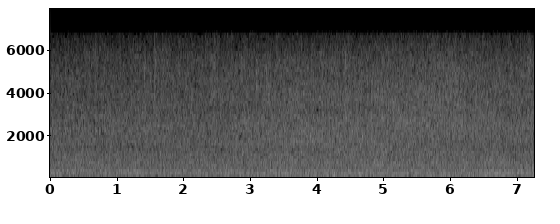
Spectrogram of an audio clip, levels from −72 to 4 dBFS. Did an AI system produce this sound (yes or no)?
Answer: no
